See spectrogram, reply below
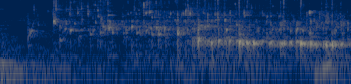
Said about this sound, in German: willst du noch einen Tee? Ja, warte, ich gieße ein.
